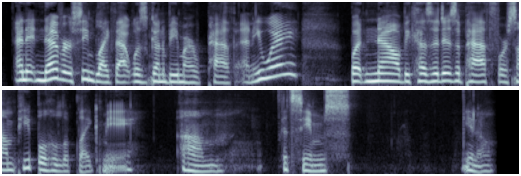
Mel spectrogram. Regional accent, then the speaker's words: Midwest, United States; as like a Midwesterner

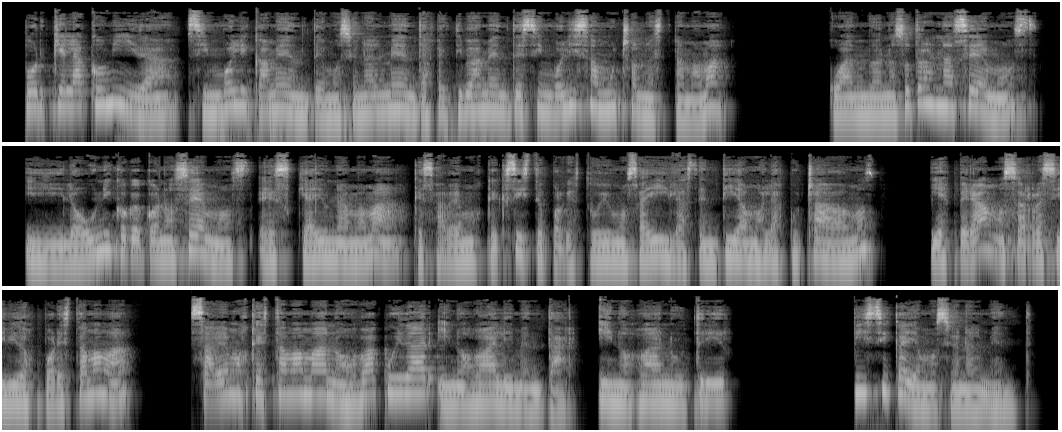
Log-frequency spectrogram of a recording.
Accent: Argentina; moved away; yo que vengo de un país como Argentina

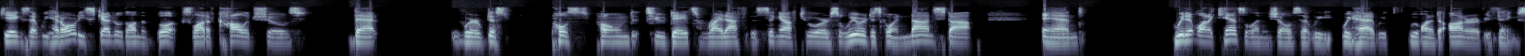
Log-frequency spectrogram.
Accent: Mankato, Minnesota, United States; my hometown of Mankato, Minnesota

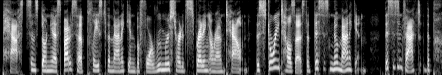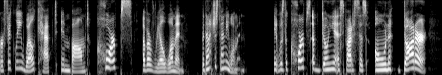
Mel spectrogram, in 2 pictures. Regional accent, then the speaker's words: Chihuahua, Mexico; born or raised there

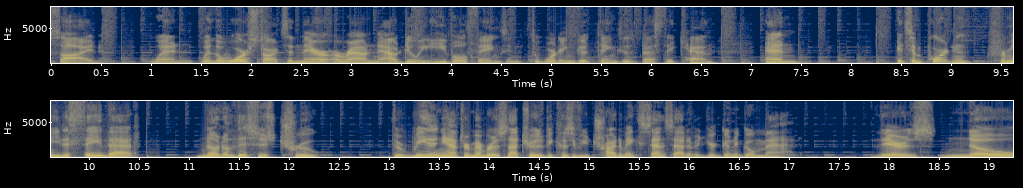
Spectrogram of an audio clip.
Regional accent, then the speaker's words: New Jersey, United States; where I grew up in New Jersey

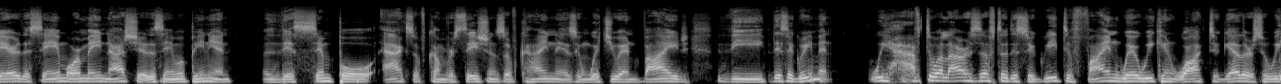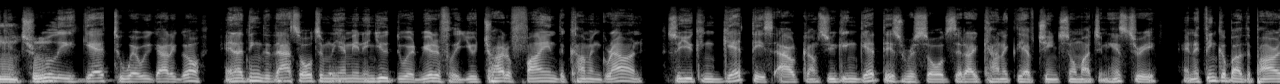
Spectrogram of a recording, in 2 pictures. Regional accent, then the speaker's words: Venezuela; also born or lived in Miami, United States; now in United States; I was born in Miami and I was raised in Venezuela.

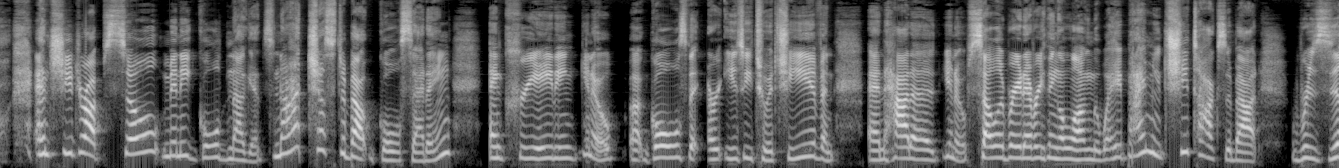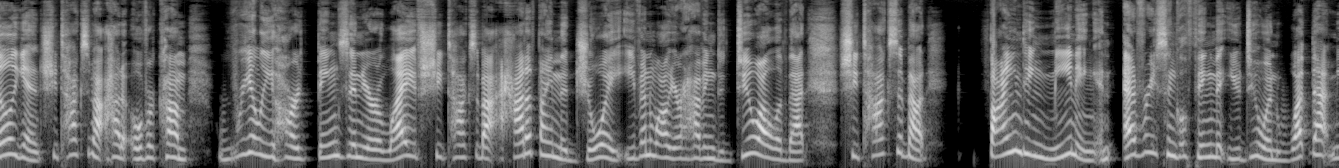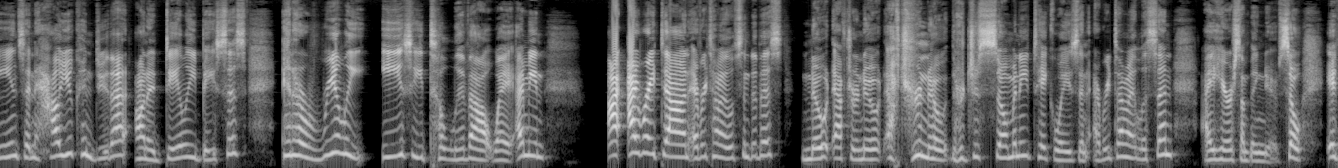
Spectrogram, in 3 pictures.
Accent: Washington, District of Columbia, United States; also born or lived in Pensacola; I was born in Pensacola, and then I grew up in Washington, D.C.

